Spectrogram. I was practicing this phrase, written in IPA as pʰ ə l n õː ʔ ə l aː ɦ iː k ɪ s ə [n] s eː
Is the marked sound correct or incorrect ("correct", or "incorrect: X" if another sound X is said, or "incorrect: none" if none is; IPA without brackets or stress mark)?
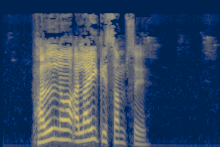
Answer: incorrect: m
